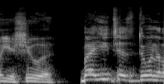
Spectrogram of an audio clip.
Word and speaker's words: Yeshua: No, it's Yeshua. Oh, that's Jeshua? Yeah. Spelled with J-E-W? The Y is like, the J is like a Y.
